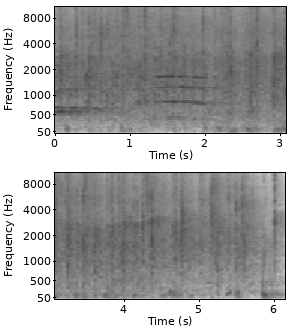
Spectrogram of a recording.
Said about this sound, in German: gib ihm einen fetten Applaus.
